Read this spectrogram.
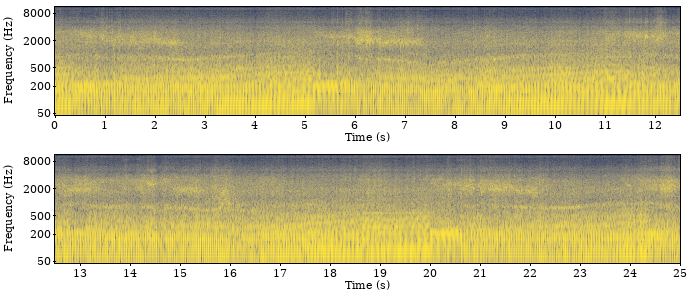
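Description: A go-kart engine drones loudly and rises and falls in pitch as it speeds up and slows down.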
